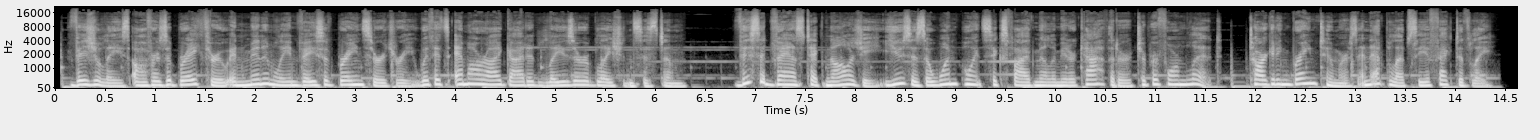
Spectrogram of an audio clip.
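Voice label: Medical Voiceover, female voice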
